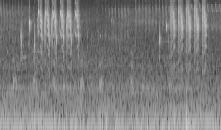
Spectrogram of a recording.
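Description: Marsh wren singing twice. Each song is a few separate introductory notes running into a rapid, rattling trill about a second long.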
